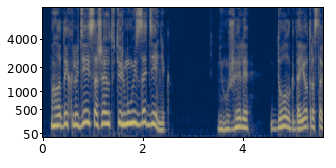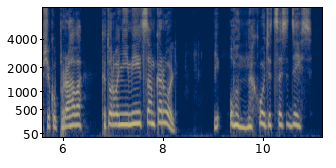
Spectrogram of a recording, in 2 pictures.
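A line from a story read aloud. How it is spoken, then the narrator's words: Exclamation. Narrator (Russian): воскликнула она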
